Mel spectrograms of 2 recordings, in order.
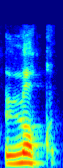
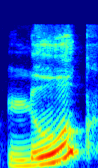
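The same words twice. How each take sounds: First: Short open o in "loc"; "loc" with a quick, open vowel. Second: Long closed o in "loc"; "loc" with its o stretched and closed. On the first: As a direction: say "loc" with a brief o as in French "sol". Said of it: "c'est o". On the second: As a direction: say "loc" with a held, rounded oh. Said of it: "on appelle ça un long o". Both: Shown as a demonstration.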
